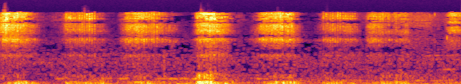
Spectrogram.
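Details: Labrador Retriever snoring in deep sleep at home: soft, low rumbling breaths repeated roughly every second and a half, each with a faint hiss, one louder snort near the middle.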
